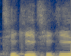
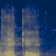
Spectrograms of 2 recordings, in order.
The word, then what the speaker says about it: Teke Teke: All right, is it Tiki Tiki? Is that how you say it? Or is that completely wrong? – Teke Teke. Teke Teke. Okay, I actually first heard of this on Sir Spooks, his video.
